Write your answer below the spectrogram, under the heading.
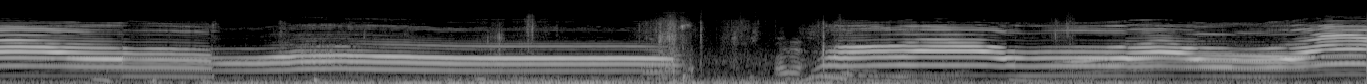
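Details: Two black stray cats in a park quarrel loudly, trading long, drawn-out harmonic yowls that hold steady then waver, broken by a short pause near the middle before the wailing resumes.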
